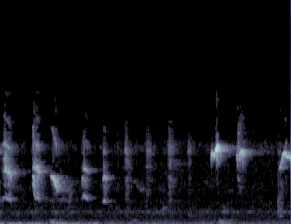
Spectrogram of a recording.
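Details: Konin bird singing in a lively style described as terotol ngobra: a quick run of high, chirpy twittered notes, then sharper, drawn-out whistled notes near the end, with a faint low hum beneath.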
